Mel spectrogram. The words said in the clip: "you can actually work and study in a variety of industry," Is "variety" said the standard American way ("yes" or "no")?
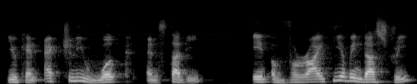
yes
